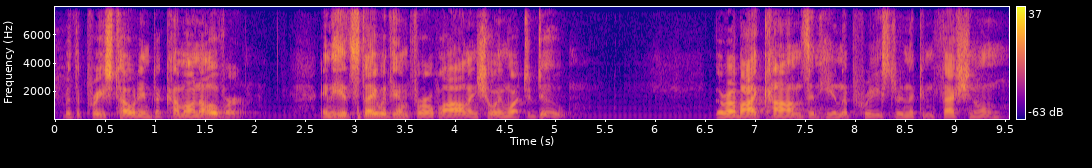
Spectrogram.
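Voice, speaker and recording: A man leading a church service, telling a joke to the congregation and then moving into his sermon with chatty asides. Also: medium pitch. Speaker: minister. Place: church sanctuary.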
